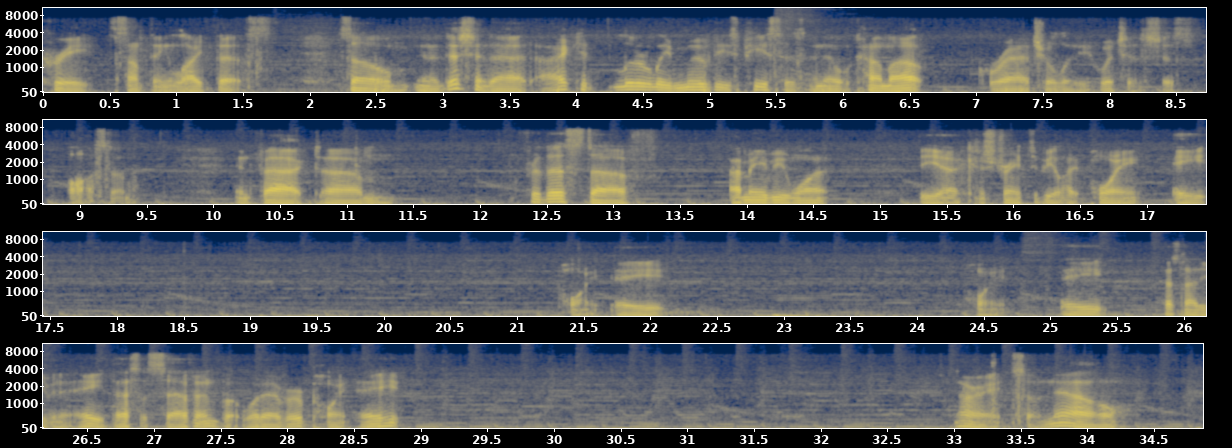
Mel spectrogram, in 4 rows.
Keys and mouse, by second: 0.1 alt+s, 3.1 g, 6.4 g, 9.4 Escape, 10.4 click, 18.3 click, 20.1-23.0 drag, 24.9 middle click, 25.6-26.6 drag, 28.9-30.4 drag, 33.2 click, 33.6 g.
